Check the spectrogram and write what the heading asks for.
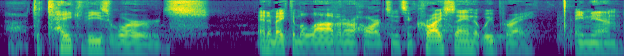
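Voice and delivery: low, soft, pausing prayer voice; congregational prayer. Real, not acted. Pastor asks God for help before the sermon, low quiet prayer. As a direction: pray quietly, well below preaching level.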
